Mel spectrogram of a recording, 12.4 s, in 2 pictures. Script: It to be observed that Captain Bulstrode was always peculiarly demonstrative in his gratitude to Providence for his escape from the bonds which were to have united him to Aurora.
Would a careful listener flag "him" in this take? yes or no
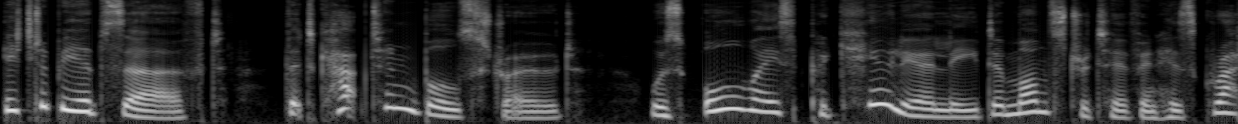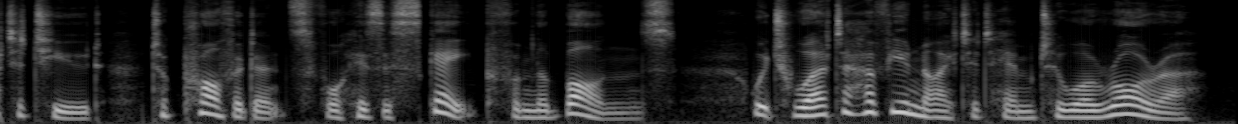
no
